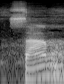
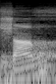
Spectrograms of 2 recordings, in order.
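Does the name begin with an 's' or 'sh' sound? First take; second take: s; sh. First: The name begins with an 's' sound. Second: The name begins with a 'sh' sound. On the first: The speaker calls it right. "tapi pakai sin" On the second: The speaker calls it wrong. "bukan Syam"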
